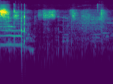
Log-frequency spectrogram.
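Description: A pet cat meows near the microphone, one drawn-out rising-then-falling call followed by softer fainter murmurs, with a quiet background.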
